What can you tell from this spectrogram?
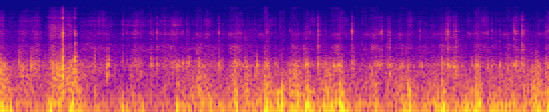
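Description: Footsteps on snow, about two steps a second, heard from the walker's own body-worn camera.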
